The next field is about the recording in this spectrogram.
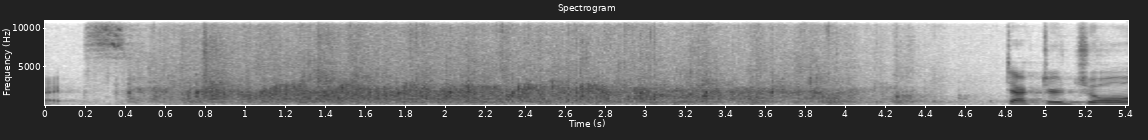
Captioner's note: audience applauding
